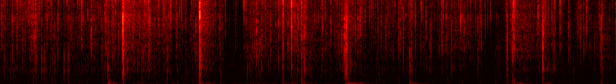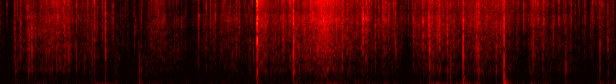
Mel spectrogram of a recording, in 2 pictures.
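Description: A rolled strip of clear plastic bubble wrap is held in both hands while the fingers twist and squeeze it, popping the air-filled bubbles. Sharp, bright pops snap out irregularly over a steady crinkling rustle of the plastic throughout the clip.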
